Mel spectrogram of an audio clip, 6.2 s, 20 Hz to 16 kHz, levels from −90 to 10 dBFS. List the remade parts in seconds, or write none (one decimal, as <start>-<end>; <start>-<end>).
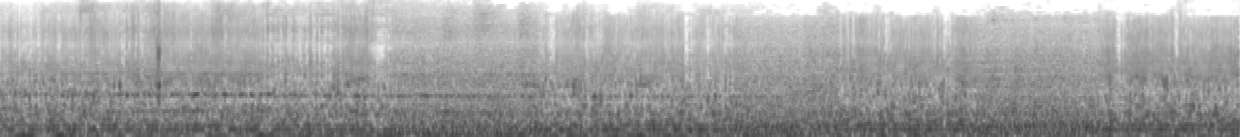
0.0-2.0; 2.7-3.7; 4.2-4.9; 5.5-6.2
